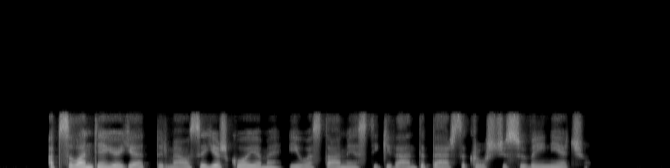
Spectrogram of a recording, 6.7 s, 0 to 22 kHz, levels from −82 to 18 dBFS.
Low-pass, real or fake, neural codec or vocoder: 7.2 kHz; fake; codec, 24 kHz, 0.9 kbps, WavTokenizer, large speech release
